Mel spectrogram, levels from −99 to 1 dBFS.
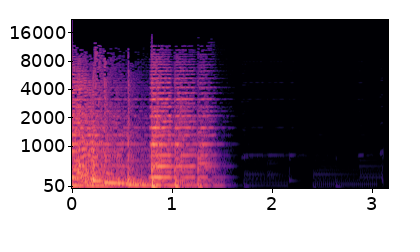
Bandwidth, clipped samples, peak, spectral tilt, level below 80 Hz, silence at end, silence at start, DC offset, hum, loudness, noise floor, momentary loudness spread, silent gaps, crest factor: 13 kHz; under 0.1%; -8 dBFS; -5 dB/octave; -36 dBFS; 1.7 s; 0 s; under 0.1%; none; -26 LUFS; -85 dBFS; 12 LU; none; 20 dB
